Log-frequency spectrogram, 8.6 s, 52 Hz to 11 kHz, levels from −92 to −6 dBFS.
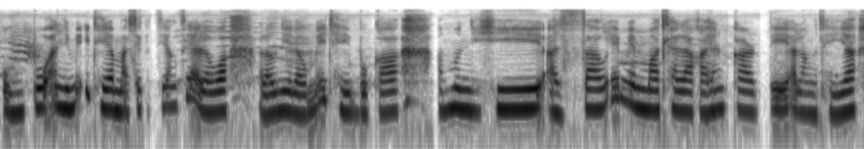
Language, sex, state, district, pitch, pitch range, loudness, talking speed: Mizo, female, Mizoram, Aizawl, 210 Hz, 195-225 Hz, -18 LUFS, 240 wpm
